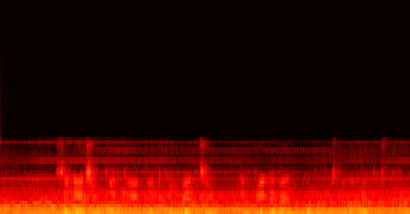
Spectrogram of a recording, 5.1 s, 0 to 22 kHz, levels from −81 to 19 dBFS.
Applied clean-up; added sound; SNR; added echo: none; Piano; -1 dB; reverberation time 0.3 s.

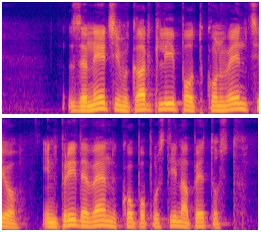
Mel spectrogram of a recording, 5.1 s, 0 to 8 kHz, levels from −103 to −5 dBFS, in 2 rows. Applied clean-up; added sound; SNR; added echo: none; none; none; none.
